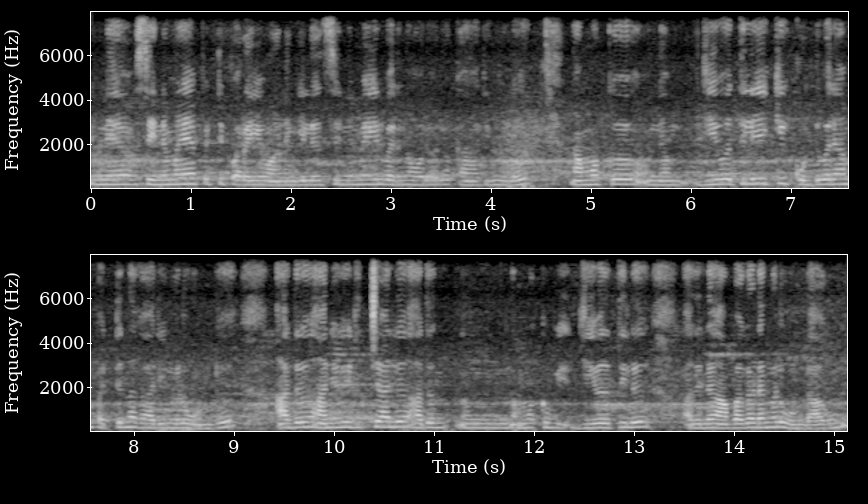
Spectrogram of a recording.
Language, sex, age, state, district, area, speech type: Malayalam, female, 45-60, Kerala, Kottayam, rural, spontaneous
